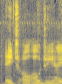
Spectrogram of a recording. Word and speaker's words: hygge: what hygge means so that's how you pronounce this h-y-g-g-e-hooga h-o-o-g-a is kind of what we imagine it might look like um hookah Homestead talks about a cozy peaceful home and that's in Danish so we're learning something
